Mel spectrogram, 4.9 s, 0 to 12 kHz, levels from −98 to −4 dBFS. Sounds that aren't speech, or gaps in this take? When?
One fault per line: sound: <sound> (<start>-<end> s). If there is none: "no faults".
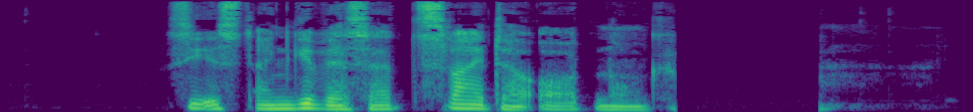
no faults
